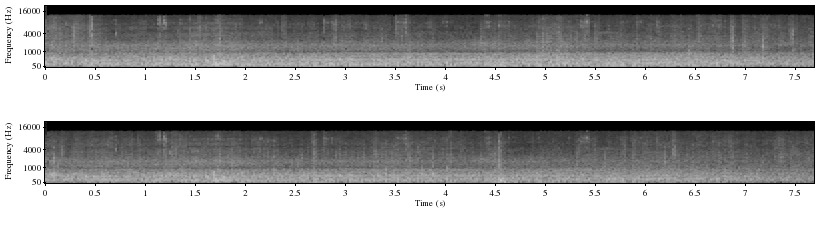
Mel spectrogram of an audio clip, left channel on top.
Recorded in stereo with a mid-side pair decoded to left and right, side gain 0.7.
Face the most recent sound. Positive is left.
turn(degrees=25)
